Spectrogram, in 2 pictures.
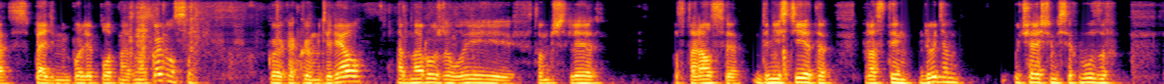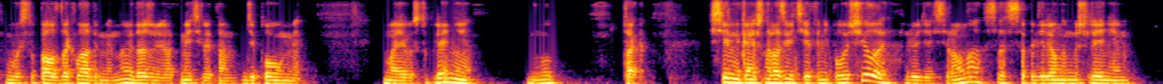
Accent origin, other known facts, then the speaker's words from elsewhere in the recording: Tomsk, Tomsk Oblast, Russia; Я сам родом из Томска, так сказать, Беловодье сибирское.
